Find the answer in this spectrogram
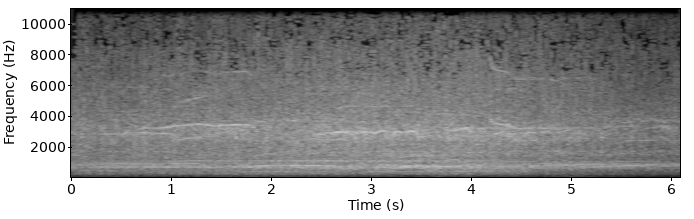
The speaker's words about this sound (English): What kind of reception did Jones receive last night at Fenway? Well, in the first inning when he went to bat, the crowd gave him a sustained ovation. Listen.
